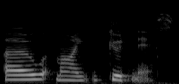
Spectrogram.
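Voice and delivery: ordinary delivery, nothing marked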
